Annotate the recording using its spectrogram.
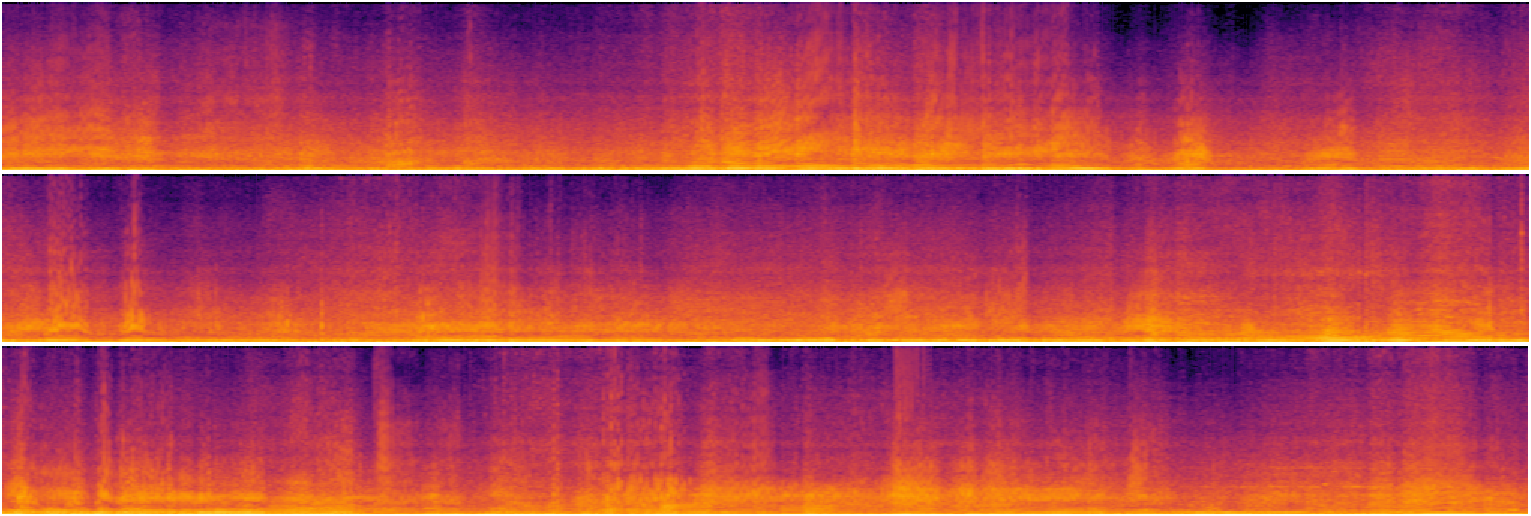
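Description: Honda four-stroke motocross bike engine racing on a dirt track, revving hard and shifting so that its pitch rises and falls again and again. Another bike's engine is heard alongside it.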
